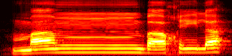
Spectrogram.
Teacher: وَأَمَّا مم، نون نہیں پڑھیں گے، مم میم سے ملائیں گے، مم بخیل، یہ اصول یہ ہوتا ہے کہ نون ساکن کے بعد اگر با آ جائے تو وہاں میم کی آواز آئے گی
